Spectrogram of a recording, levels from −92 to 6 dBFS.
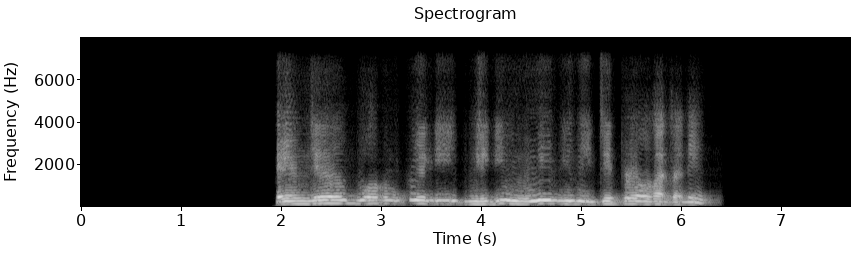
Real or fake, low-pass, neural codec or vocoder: fake; 7.2 kHz; codec, 16 kHz, 0.5 kbps, FreqCodec, smaller model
